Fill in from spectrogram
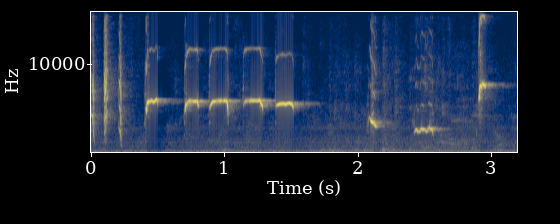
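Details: Plain-throated sunbird singing to draw other sunbirds into song, phone-recorded: a run of four level high whistled notes, then a few downslurred chirps and thin high whistles, with a low hum beneath.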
